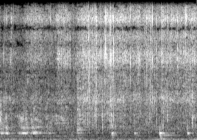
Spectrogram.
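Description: Soun (glass noodles) frying in oil in a wok, a steady dense sizzle throughout that grows louder partway through, with faint scraping stir sounds mixed in and no talking.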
